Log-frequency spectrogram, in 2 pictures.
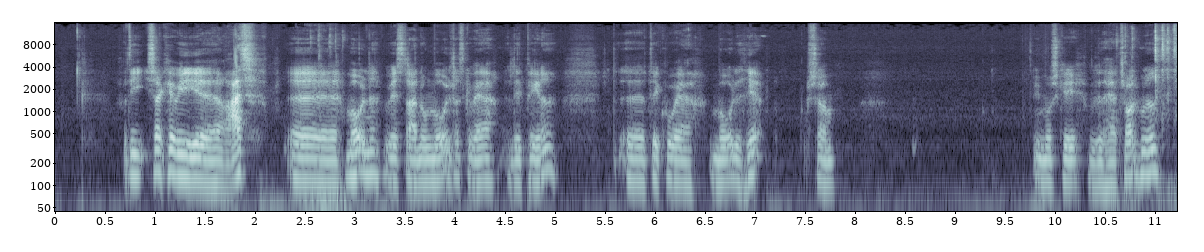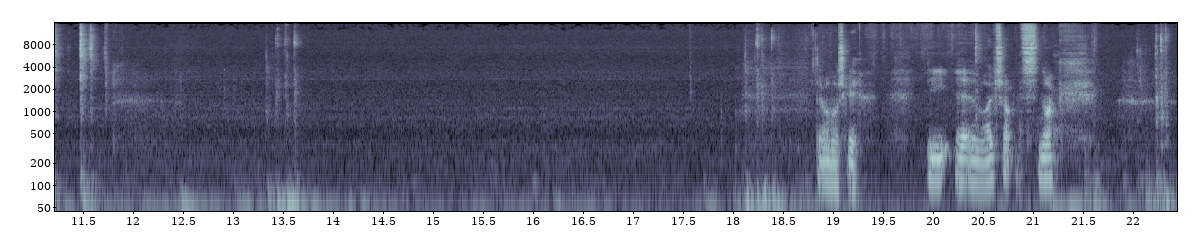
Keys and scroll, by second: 2.4 Escape, 11.2 Return, 13.1 Escape, 22.2 ctrl+z.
